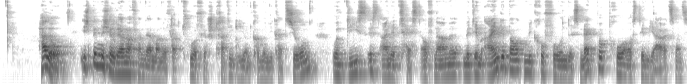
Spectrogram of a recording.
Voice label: Test Macbook Pro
